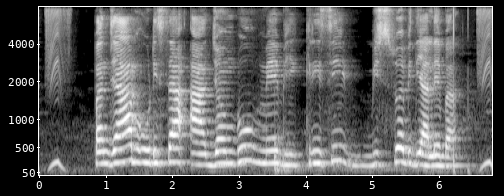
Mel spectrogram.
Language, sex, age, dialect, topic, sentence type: Bhojpuri, male, <18, Southern / Standard, agriculture, statement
